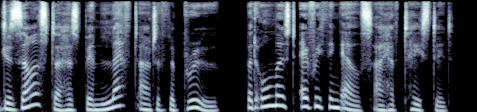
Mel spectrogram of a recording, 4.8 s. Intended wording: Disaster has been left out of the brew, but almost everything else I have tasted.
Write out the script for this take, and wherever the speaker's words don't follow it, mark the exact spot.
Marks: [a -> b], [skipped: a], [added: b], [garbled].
Disaster has been left out of the brew, but almost everything else I have tasted.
